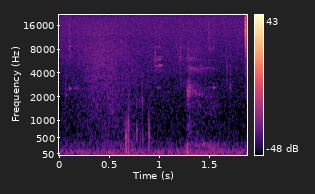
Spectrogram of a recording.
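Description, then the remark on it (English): Quiet mouth sounds of someone sipping coffee, with a few soft wet clicks and small swallowing noises spread across a hushed moment, no talking. “So, I'm going to take a little coffee sip one moment.”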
